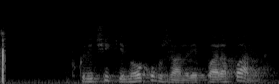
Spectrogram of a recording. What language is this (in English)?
Russian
